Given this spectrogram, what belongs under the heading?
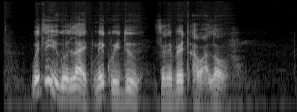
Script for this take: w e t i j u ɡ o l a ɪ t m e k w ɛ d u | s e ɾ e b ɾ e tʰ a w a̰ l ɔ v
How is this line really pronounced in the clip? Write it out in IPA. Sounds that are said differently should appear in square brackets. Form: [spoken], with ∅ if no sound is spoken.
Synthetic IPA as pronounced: w e t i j u ɡ o l a ɪ [k] m e k w [i] d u | s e [l] e b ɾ e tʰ a w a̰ l ɔ v

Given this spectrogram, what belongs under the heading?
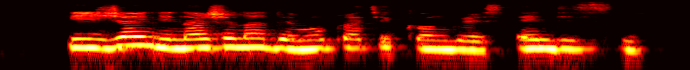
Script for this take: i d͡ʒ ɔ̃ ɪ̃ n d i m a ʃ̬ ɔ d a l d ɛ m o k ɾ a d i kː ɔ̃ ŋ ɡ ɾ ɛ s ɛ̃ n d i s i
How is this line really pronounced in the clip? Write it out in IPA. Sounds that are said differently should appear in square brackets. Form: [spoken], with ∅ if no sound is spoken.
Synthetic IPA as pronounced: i d͡ʒ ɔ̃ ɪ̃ n d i [n] a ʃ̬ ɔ [n] a l d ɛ m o k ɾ a [t] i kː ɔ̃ ŋ ɡ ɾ ɛ s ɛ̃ n d i s i

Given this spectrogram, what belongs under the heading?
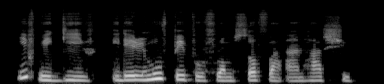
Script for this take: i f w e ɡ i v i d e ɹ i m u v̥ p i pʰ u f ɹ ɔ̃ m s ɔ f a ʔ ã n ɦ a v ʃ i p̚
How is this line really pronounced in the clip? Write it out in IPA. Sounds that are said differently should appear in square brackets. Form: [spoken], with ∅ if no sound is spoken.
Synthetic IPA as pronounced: i f w [i] ɡ i v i d e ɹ i m u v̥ p i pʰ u f ɹ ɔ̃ m s ɔ f a ʔ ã n ɦ a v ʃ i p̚

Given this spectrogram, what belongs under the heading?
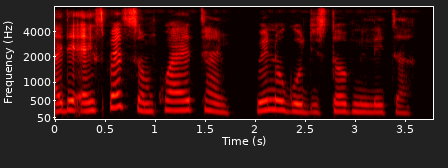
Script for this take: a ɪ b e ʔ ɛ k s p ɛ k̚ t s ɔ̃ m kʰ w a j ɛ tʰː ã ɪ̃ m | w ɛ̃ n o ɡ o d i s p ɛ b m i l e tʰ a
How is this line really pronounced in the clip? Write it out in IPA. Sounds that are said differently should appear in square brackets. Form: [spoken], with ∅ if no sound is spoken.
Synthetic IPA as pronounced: a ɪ [d] e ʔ ɛ k s p ɛ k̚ t s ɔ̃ m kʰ w a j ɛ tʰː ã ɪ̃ m | w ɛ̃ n o ɡ o d i s [t] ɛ b m i l e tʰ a

